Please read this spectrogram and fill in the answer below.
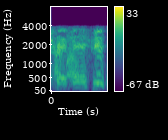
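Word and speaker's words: Tribbett: Depends on which area, which region you're in, but it's Ty Trebet.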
